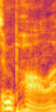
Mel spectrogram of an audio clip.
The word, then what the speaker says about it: Impala: super exciting super fun is it Impala or Impala because it's all different people say it different ways it's Impala that's the most exciting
